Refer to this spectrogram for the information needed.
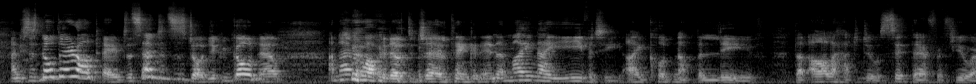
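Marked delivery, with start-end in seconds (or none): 0.4-2.8 high, loud quote of the governor; excited governor. Retold or imitated. Governor telling him he can go home, high and loud. 3.3-6.2 amused. Real, not acted. Laughing after release.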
